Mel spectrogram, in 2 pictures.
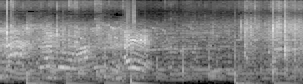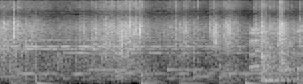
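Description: Background music with a steady bass beat. Voices rise over it in the first second or so.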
